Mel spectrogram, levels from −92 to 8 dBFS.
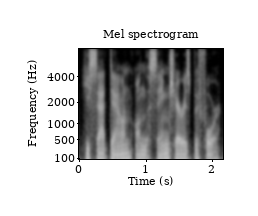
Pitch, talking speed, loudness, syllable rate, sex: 90 Hz, 250 wpm, -19 LUFS, 5.5 syllables/s, male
